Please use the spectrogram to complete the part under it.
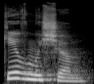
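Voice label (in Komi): "кевмысьӧм", Komi, female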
